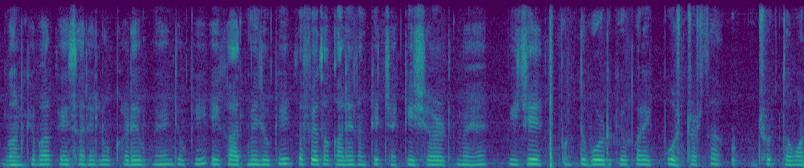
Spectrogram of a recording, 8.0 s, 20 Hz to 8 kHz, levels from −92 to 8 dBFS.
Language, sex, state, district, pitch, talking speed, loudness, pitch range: Hindi, female, Maharashtra, Aurangabad, 210 Hz, 230 wpm, -33 LUFS, 200-215 Hz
